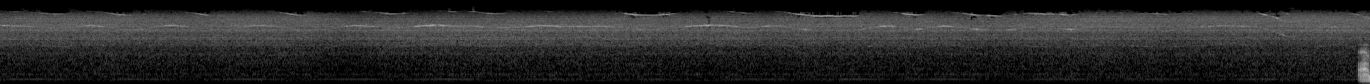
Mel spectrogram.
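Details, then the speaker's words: Dental drill in a Class II mesio-occlusal amalgam preparation on a natural tooth, cutting the occlusal grooves and extending toward the proximal surface while leaving an enamel shell at the marginal ridge. Steady high-pitched whine with small pitch dips as the bur cuts. "removing all defective areas after visualizing the accusal extension the operator re-enters the Burr and prepares the extension to the proximal surface leaving a shell of enamel at the marginal Ridge"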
